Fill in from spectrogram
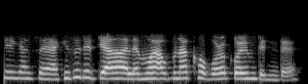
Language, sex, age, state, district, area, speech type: Assamese, female, 30-45, Assam, Biswanath, rural, conversation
